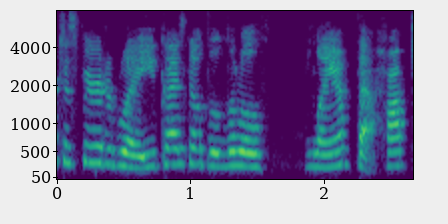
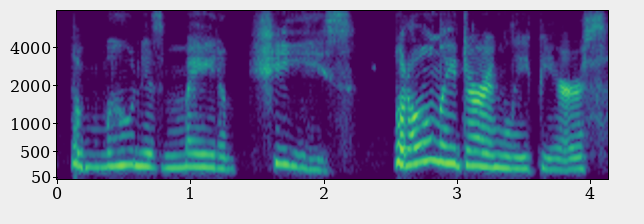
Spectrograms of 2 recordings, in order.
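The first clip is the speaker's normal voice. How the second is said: put-on whisper. Telling how he bends over by the street lamp, retelling his whisper in your ear. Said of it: "he whispers in your ear".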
